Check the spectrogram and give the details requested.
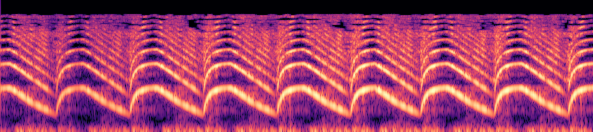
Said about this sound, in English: New game alerts. They're probably best to play the new game alert siren.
